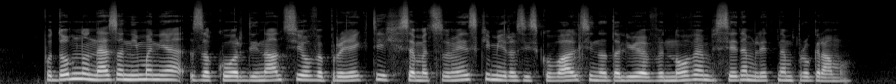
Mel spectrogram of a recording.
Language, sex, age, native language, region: Slovenian, female, 18-29, Slovenian, Pomurje region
